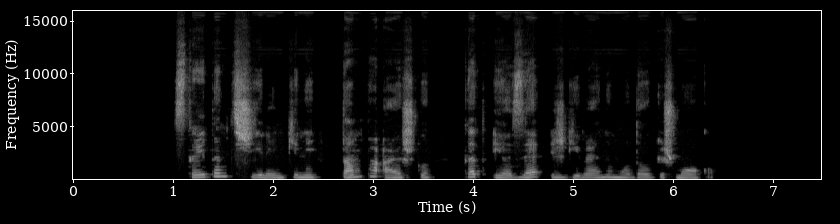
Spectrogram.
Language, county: Lithuanian, Marijampolė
